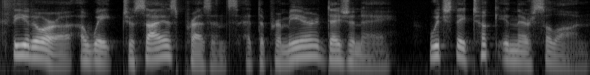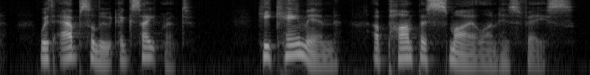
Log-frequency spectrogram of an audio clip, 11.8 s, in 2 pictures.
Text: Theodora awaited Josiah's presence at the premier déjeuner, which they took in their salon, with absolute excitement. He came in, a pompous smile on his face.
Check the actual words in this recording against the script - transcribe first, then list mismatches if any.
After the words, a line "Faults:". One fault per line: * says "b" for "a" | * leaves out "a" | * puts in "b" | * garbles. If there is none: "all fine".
Theodora await Josiah's presence at the premier déjeuner, which they took in their salon, with absolute excitement. He came in, a pompous smile on his face.
Faults:
* says "await" for "awaited"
